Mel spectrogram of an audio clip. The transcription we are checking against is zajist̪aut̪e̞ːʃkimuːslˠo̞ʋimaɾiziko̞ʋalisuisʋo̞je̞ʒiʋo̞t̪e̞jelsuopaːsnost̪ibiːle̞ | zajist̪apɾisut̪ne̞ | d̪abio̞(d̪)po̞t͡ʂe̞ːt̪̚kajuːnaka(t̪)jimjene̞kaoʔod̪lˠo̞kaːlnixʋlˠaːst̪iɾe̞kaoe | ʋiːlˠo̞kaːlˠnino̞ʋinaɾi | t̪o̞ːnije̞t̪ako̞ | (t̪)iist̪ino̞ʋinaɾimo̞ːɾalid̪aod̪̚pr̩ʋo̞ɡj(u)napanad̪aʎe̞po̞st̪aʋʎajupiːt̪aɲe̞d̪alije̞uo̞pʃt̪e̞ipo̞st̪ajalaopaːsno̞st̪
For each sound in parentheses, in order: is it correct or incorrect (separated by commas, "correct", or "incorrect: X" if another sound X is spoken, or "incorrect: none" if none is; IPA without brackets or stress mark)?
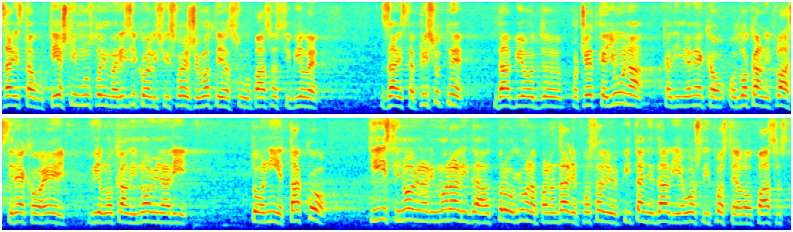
correct, incorrect: d̪, correct, incorrect: uː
